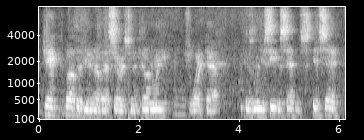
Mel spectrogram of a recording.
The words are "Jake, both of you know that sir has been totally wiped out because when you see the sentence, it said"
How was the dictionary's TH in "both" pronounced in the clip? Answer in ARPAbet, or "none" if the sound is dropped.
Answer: TH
